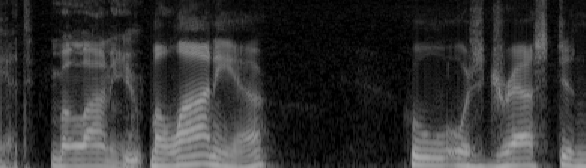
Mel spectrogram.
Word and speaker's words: Melania: melenia Millenia M how do you say it Melania Melania who was dressed in the Outdoor Clothing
